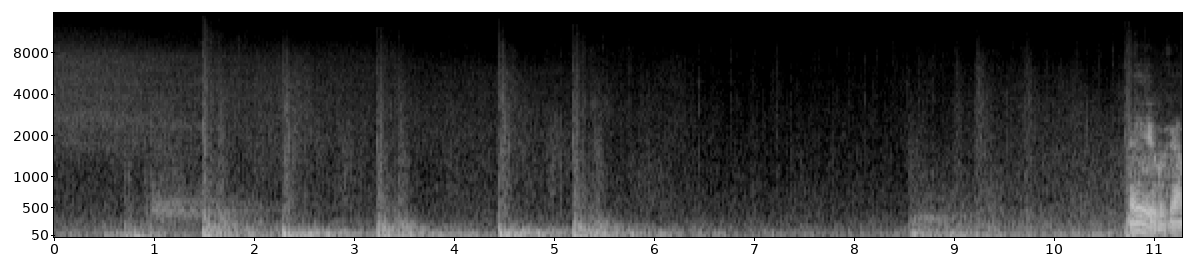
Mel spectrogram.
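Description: Heavy booming explosions from a torpedo strike in the naval battle game Ultimate Admiral: Dreadnoughts, several deep blasts spaced every second or two over a rumbling battle backdrop, the loudest burst coming at the very end.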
